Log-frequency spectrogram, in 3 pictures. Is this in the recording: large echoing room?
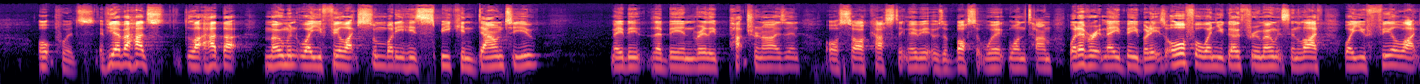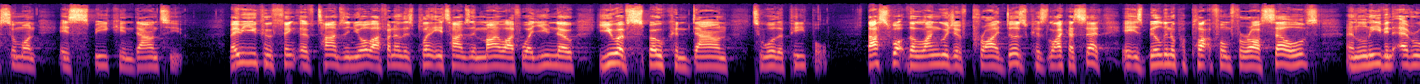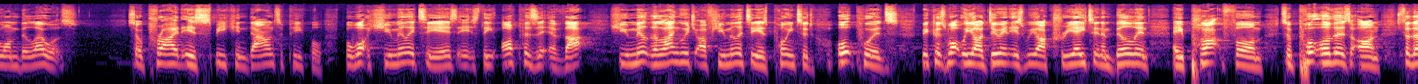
yes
